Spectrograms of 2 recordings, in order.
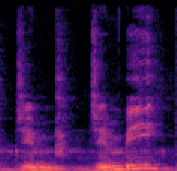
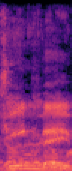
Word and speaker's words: Jinbei: It's pronounced Jinbei? That's what I said. I said Jinbei. Jimby? Jimby? Jimby? Like Jim Bean?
